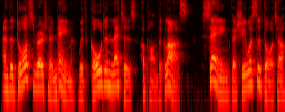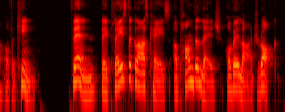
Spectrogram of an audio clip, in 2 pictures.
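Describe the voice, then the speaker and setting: An unhurried man narrates a children's bedtime fairy tale. His delivery is deliberate and expressive, with lively intonation and a mid-range pitch. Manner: deliberate, expressive read-aloud. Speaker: storyteller reading to children.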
